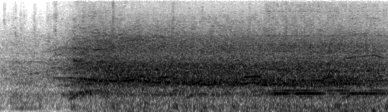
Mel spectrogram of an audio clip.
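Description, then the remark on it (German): A packed handball arena crowd erupts into a loud, sustained roar of cheering after an equaliser as Austria's handball team draws with Spain, swelling within the first second and staying at full intensity, with shouts and whistles mixed into the crowd noise. “So klingt es, wenn Österreichs Handballern die Sensation gelingt.”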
